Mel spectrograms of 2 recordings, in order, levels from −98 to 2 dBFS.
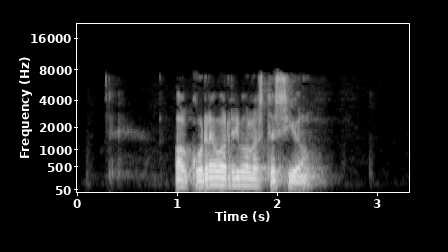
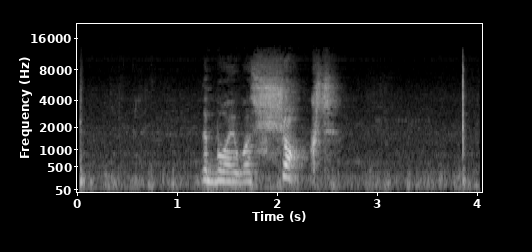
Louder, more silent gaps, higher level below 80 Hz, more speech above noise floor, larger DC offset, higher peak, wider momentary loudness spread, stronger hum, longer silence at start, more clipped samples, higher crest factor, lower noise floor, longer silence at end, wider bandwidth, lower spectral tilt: first, -17 LUFS vs -28 LUFS; neither; first, -56 dBFS vs -70 dBFS; first, 60 dB vs 29 dB; neither; first, -2 dBFS vs -8 dBFS; about the same, 15 LU vs 17 LU; neither; first, 1 s vs 0.05 s; neither; second, 18 dB vs 24 dB; first, -76 dBFS vs -56 dBFS; first, 0.95 s vs 0.15 s; second, 7.8 kHz vs 11.5 kHz; first, -5.5 dB/octave vs -4 dB/octave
